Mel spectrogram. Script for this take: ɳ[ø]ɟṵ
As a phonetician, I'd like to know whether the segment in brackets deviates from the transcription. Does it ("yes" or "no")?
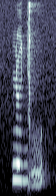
no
